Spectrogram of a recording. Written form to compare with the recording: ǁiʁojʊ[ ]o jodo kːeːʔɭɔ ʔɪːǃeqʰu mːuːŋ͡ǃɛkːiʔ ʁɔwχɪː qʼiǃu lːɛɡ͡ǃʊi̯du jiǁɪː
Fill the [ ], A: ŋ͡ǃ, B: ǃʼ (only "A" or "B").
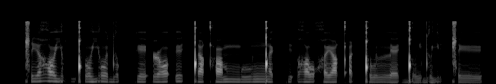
B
